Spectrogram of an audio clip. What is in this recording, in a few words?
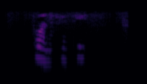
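Police Department Dispatch, scanner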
